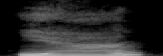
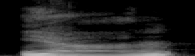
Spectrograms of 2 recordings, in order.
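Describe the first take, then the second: First: The pitch rises from mid to high. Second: The pitch dips low then rises.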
